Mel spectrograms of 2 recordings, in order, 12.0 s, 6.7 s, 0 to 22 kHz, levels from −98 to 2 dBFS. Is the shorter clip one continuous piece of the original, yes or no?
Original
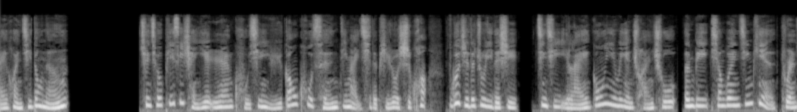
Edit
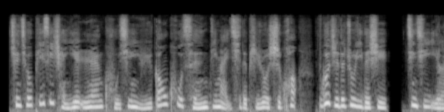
yes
